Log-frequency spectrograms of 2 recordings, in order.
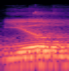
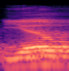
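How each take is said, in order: No difference in how they are said.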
